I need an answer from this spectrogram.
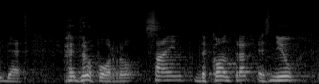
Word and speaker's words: Porro: By the way, the pronunciation is Pedro Porro, I think they say in Portugal. Because with the R, Portuguese. with the R, Portuguese. Yes. Pedro Porro.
